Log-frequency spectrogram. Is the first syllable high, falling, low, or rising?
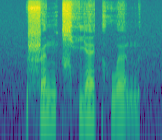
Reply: falling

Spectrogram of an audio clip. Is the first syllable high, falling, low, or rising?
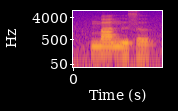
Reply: high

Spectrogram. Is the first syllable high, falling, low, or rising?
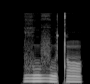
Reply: high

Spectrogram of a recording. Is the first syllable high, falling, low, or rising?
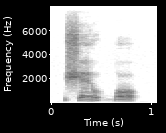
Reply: low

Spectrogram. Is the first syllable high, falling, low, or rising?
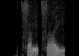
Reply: low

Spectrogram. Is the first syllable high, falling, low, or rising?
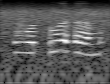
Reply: low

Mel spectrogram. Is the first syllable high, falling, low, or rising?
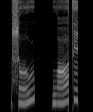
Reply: rising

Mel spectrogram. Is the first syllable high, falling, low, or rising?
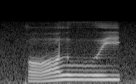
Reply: rising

